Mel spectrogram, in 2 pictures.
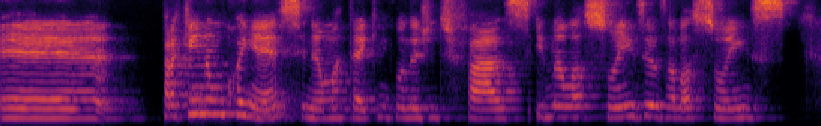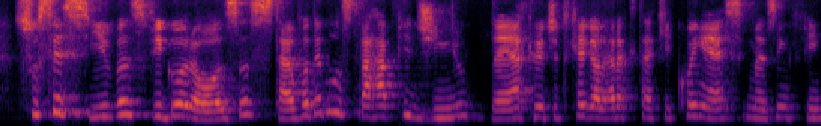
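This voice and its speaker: A woman with a Paraná accent speaks in an enthusiastic tone at a fairly high pitch, with ordinary pitch variation. Her pace is moderate with hardly any pauses. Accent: Paraná interior. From interior of Paraná, Brazil. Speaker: yoga teacher. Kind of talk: live webinar talk.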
